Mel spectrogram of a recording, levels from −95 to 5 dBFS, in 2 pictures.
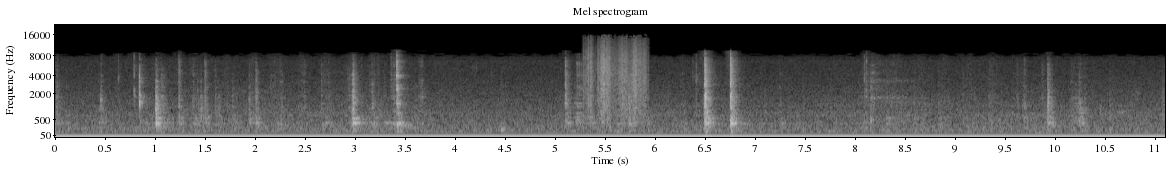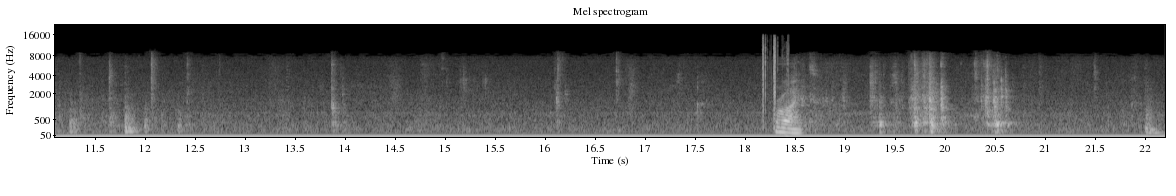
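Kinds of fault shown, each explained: Cable scratch noise: from 5.29 to 5.95 s and 18.17 to 18.45 s, dense, ragged scratching rides over the sound, first slightly below the signal's level, then roughly equal to it. Likely cause: a worn cable or connector moved, its contact resistance fluctuating rapidly.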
